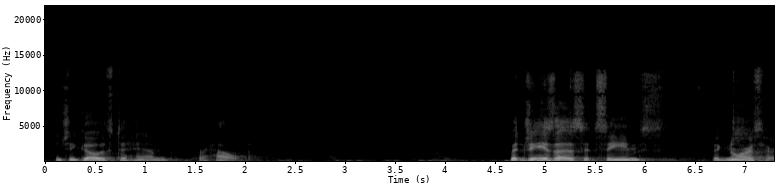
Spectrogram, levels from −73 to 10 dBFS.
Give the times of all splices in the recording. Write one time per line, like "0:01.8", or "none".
none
